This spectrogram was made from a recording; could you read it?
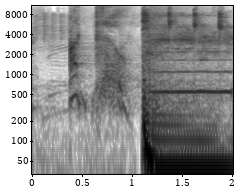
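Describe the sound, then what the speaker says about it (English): A single loud close sneeze breaks out after a brief wind-up of breathy inhales, followed by a ringing musical tone. "Ooh, I gotta sneeze."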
